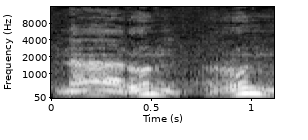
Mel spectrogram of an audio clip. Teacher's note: نون کو ظاہر کر کے پڑھیں گے، یعنی کہ نارن، رن، نون کی آواز بتلا کے پڑھیں گے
